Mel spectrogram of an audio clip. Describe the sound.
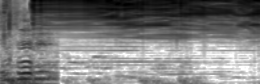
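Tattoo machine buzzing for a test dot, a constant high-pitched electric drone that runs evenly from start to finish. A brief bit of talk comes just before it.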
